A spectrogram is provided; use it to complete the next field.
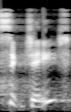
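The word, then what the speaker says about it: Sukhjeet: of difference and really clap out the syllables in my name so my name is sick Jeet and we're gonna when I say suck you say Jeet is that possible Percy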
